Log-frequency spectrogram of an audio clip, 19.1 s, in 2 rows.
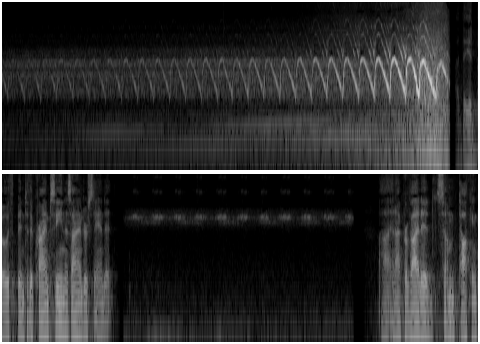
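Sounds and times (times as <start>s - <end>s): siren yelping: 0.0s - 9.0s.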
